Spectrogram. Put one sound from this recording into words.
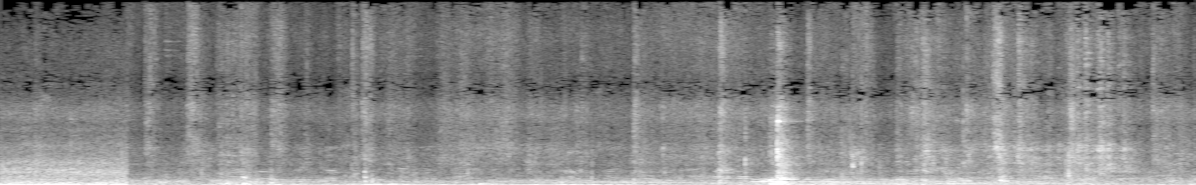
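Several men talk and chant nearby in a room.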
